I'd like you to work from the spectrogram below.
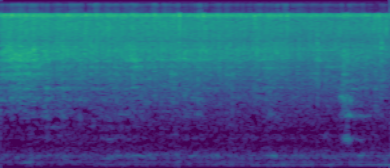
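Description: Instant rice browning in butter in a pan, giving a steady, soft sizzle that runs throughout at low to moderate level with no talking.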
